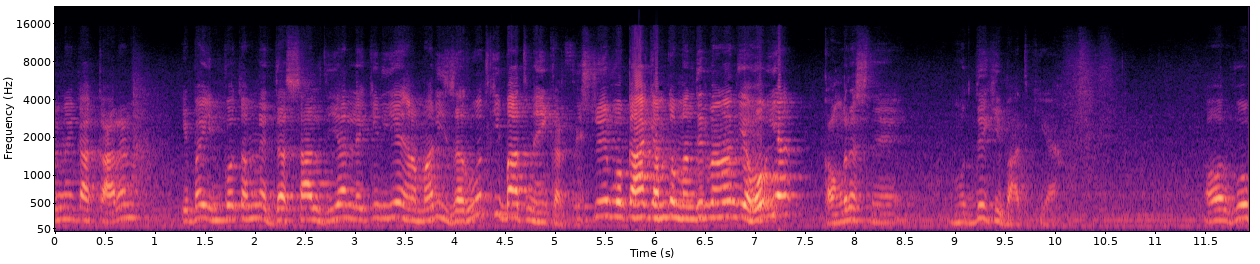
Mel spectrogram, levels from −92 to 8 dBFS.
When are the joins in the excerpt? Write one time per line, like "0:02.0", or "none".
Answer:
0:05.4
0:07.5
